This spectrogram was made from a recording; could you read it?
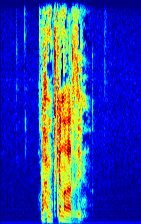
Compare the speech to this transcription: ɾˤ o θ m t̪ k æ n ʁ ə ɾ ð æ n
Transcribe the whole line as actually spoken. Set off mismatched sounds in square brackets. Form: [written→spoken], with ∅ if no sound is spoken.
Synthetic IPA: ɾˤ o [θ→ħ] m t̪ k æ n ʁ ə ɾ ð [æ→i] n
